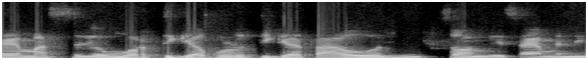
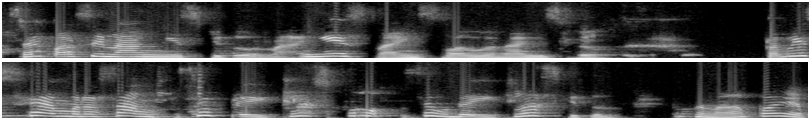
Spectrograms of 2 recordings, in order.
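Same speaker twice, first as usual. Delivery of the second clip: high, wavering plea on the verge of tears; tearful; 7 semitones higher than usual. Real, not acted. Widow confiding to her teacher that she cries praying, tearful. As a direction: let the pitch climb as if tears are coming. Widow telling of crying in prayer.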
